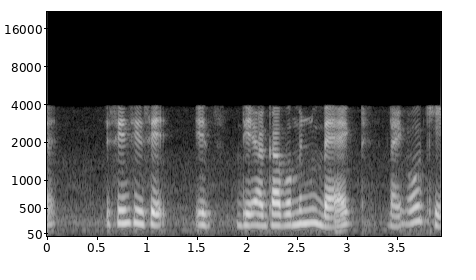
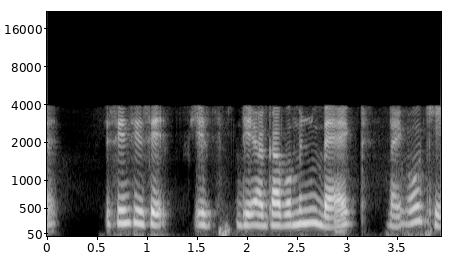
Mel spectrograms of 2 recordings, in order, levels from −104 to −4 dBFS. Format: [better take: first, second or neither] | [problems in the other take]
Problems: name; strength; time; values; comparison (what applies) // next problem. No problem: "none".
first | noise reduction (neural mask model Resemble Enhance denoiser)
